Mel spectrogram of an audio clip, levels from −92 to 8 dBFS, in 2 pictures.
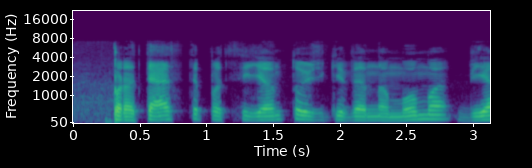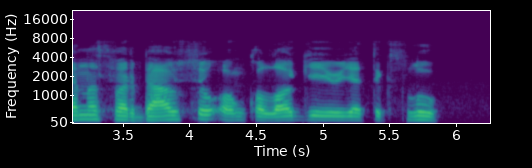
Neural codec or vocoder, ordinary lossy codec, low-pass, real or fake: none; AAC, 48 kbps; 7.2 kHz; real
